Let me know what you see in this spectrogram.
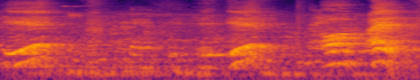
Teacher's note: ए और ऐ ये कंठ ताल से उच्चारित होते हैं। ए धन ऐ या ए और ऐ ये कंठ और ताल से, कंठ और ताल से।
